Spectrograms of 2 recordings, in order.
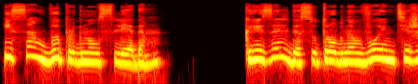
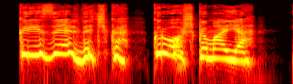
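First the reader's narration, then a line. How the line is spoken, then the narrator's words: Frantic scream. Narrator (Russian): истошно закричал он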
